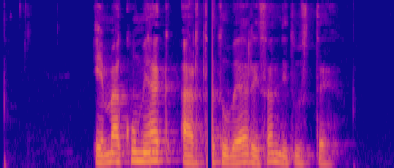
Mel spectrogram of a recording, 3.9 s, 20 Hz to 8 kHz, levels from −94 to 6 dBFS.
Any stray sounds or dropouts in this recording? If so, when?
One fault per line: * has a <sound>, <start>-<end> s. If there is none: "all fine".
* has a dropout, 2.1-2.1 s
